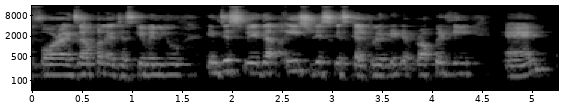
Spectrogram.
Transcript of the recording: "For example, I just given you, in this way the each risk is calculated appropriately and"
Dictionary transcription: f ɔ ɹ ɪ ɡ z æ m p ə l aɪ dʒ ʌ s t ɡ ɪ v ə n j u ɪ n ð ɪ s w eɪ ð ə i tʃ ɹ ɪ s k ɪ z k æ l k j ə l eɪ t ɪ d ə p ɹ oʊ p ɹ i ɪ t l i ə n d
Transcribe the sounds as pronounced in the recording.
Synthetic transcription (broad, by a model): f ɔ ɹ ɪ ɡ z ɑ m p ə l aɪ dʒ ʌ s t ɡ ɪ v ə n j u ɪ n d ɪ s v eɪ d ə i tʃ ɹ ɪ s k ɪ z k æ l k j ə l eɪ t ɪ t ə p ɹ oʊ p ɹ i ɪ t l i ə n d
